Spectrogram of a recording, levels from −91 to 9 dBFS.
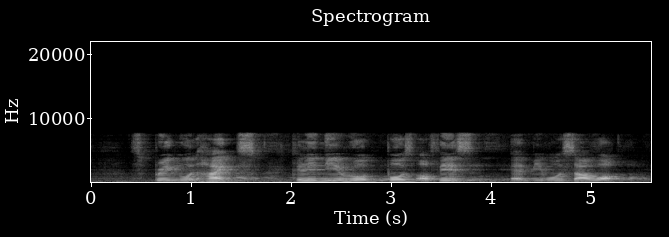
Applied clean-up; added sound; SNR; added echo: none; none; none; reverberation time 3.0 s.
